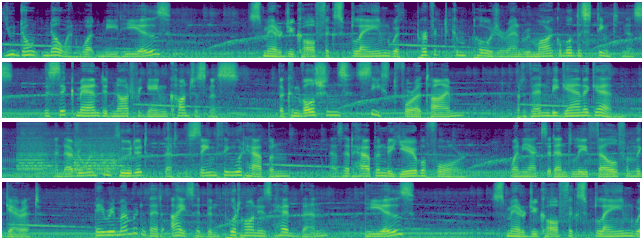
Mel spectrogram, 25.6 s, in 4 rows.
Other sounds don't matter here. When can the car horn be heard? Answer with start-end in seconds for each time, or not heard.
12.9-14.8.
